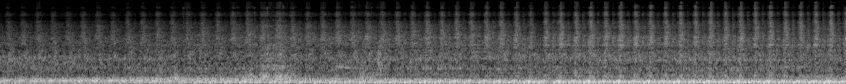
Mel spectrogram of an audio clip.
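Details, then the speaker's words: 2008 Dodge Ram 3500 6.7 Cummins, bought as a no-start with fuel reaching the rails, first start: diesel idles with steady clatter and an uneven lumpy beat, rough idle but no smoke and oil pressure present; possibly not charging. "Oh, it's running. Does not sound good. >> I guess I'm going to sit here and let it idle."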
